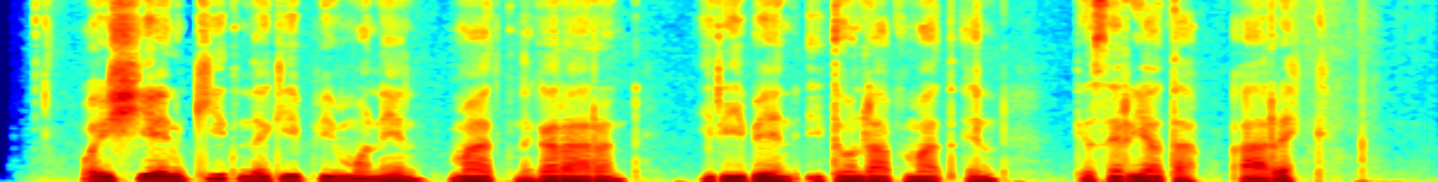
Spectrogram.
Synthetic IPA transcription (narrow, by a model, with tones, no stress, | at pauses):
pa˨iʃje˦nki˦tnɛ˧ki˦pi˦mɔ˨ne˦nma˦t̪̚ne˨ka˦ɾaɾan | iɾibenḭ˨tondapmat̪ɪ˦n | kese˦ɾja˦ta˨p̚a˨ɾɛk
